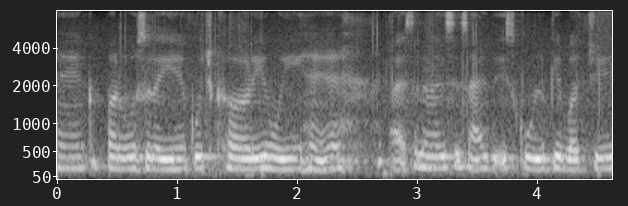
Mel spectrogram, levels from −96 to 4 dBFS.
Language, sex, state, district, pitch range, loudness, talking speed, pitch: Hindi, female, Maharashtra, Mumbai Suburban, 185-205 Hz, -14 LUFS, 205 wpm, 200 Hz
